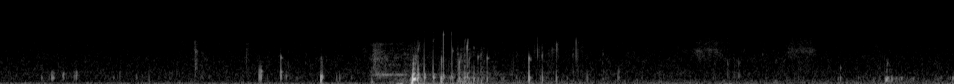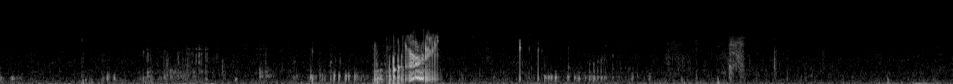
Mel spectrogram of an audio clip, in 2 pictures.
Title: More stomach noises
